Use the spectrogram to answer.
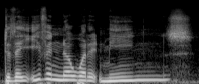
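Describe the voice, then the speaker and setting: Man doing a fussy old mother, higher and prim, patiently condescending, dry sound. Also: moderate pace, warm tone, dry recording, close to an everyday voice.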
